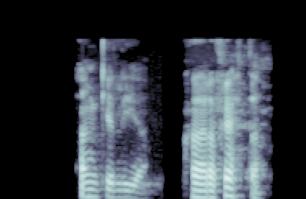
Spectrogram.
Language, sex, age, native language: Icelandic, male, 30-39, Icelandic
